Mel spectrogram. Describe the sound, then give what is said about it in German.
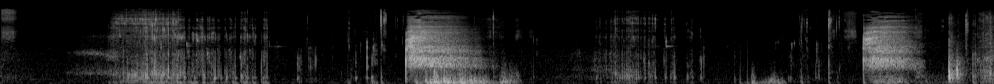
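Someone sips tea, with a few loud, noisy slurping bursts separated by quieter stretches of faint mouth and handling sounds. “Jetzt gibt es hier eine kurze Pause vom Ranking, weil ich nehme wieder einen Schluck Tee.”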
